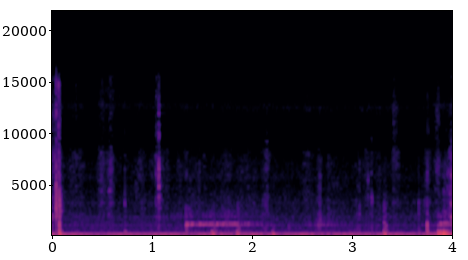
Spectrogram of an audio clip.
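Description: Cardboard trading cards handled and slid through by hand: a sharp click at the start, then faint scattered clicks and slides over a steady low hum.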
